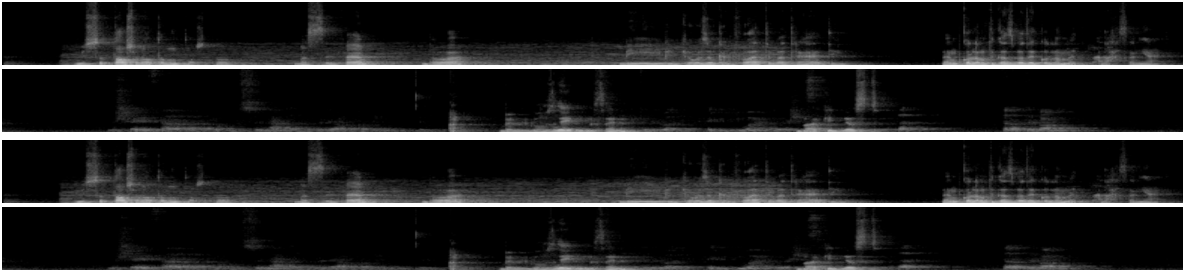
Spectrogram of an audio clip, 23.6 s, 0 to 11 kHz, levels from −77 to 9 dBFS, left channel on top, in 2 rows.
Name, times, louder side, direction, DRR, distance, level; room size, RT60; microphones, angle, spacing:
sound 1, 0.6-7.7, right 2 dB, 70° right, 1.3 m, -42 dB
voice 1, 0.7-2.3 2.9-3.7 4.2-4.7 6.2-8.5 9.4-11.6 16.3-16.4 16.8-18.1 19.8-20.4, left 1 dB, 10° left, 9 dB, 0.3 m, -24 dB
voice 2, 1.6-2.0 10.6-11.0 12.9-16.7 17.0-20.1 20.8-20.9 21.8-22.4, equal, 75° left, -4 dB, 2.2 m, -44 dB
7.5 x 5.9 x 4.2 m, 1.1 s
head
